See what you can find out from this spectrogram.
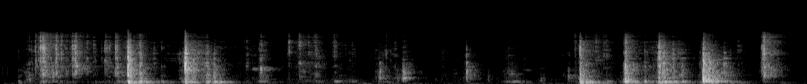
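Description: A heavy wooden door is opened and barred: a cluster of knocks, thuds and scraping clatter, a pause with a few softer bumps, then another burst of solid wooden thunks.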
